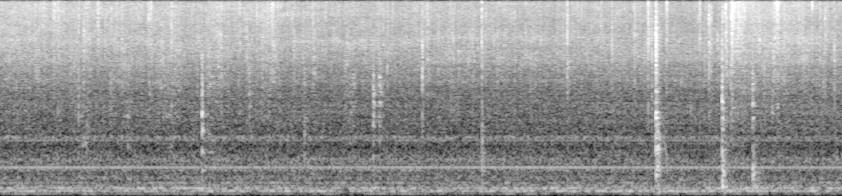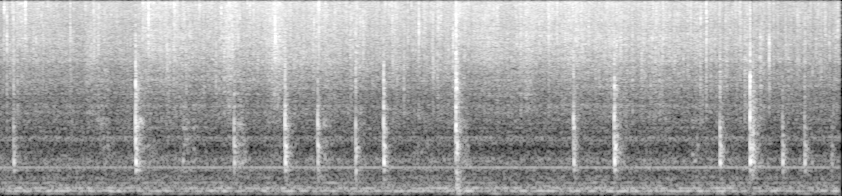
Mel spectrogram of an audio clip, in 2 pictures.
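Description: Fried rice sizzling in a nonstick frying pan while a spatula stirs and turns it, scraping and clicking against the pan. The clicks come more often in the second half, over a steady sizzle with a faint steady hum underneath.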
